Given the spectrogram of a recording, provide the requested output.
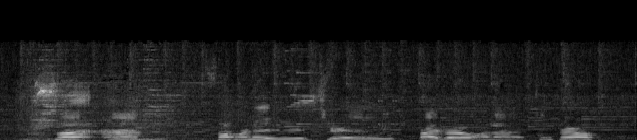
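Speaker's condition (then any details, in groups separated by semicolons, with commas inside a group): Cerebral palsy; affects legs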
